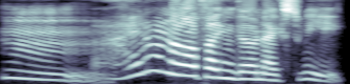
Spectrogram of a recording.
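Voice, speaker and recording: A supportive young wife, played by a woman, talks in a high, dry-recorded voice with wide swings of pitch. She is modest and reassuring, chatting in a scripted domestic story drama. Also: big pitch swings, measured pace, gravelly, dry recording, full character voice. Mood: chatty, even-tempered.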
